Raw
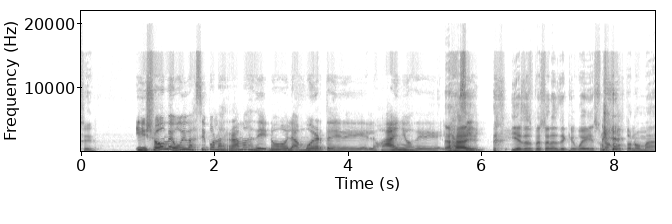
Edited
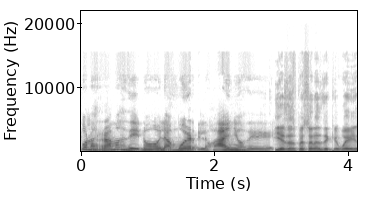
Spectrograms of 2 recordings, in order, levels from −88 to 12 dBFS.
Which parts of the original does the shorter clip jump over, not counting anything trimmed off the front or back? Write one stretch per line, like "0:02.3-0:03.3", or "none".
0:03.7-0:04.3
0:05.4-0:06.4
